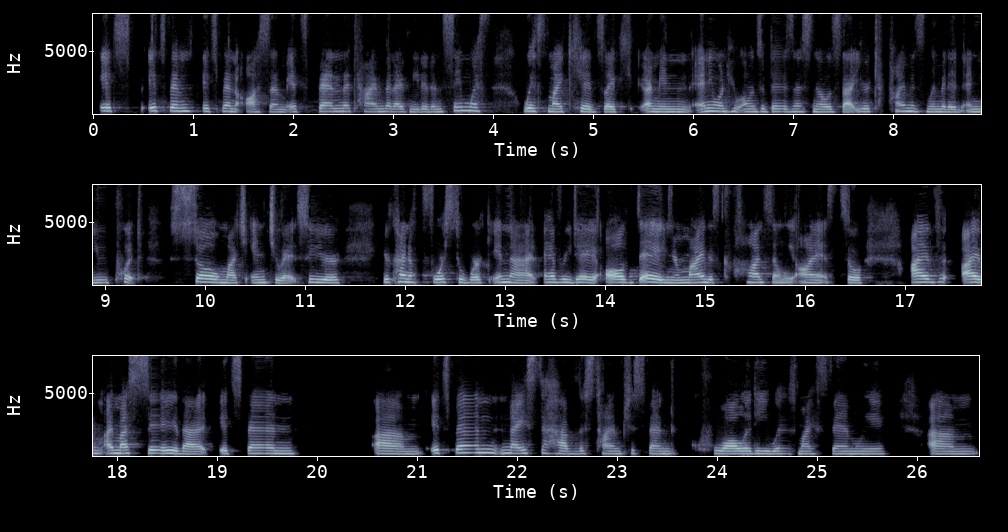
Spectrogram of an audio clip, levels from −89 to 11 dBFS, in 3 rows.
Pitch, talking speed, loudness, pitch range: 220 Hz, 190 wpm, -23 LUFS, 205-240 Hz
